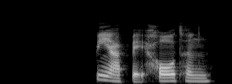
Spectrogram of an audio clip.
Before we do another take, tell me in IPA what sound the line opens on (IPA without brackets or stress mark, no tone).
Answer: p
